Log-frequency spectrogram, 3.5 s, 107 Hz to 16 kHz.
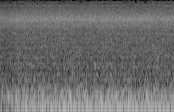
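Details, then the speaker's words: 1981–1986 AMC/Jeep 258 (4.2L) inline six just restarted after valve cover swap to aluminum: low, uneven idle with a faint steady hiss; vacuum leak suspected, though owner also attributes roughness to a very heavy cam. "oh vacuum leak I can hear it what the hell of a vacuum leak"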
